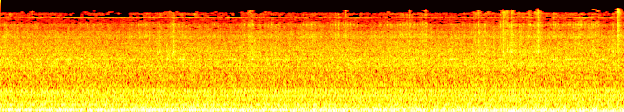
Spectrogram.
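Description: Tyres roll steadily on asphalt.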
